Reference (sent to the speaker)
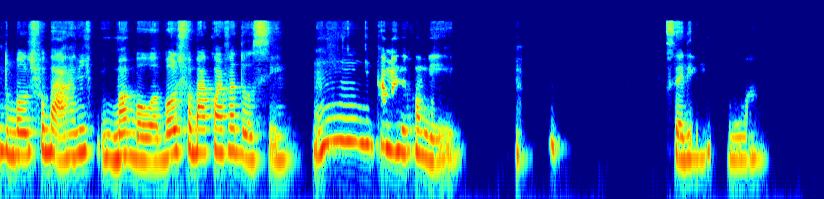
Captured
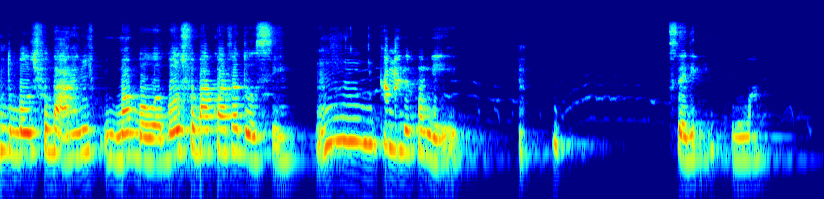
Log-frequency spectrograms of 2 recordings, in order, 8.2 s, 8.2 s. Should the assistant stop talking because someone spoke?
No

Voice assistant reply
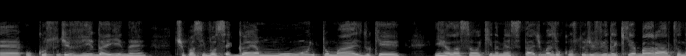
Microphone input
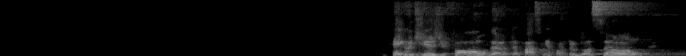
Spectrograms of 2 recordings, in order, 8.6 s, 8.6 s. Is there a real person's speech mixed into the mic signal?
Yes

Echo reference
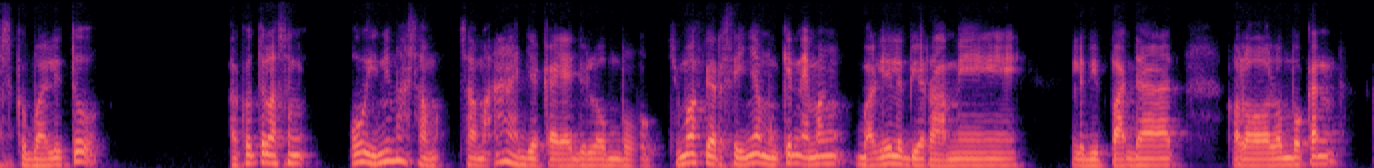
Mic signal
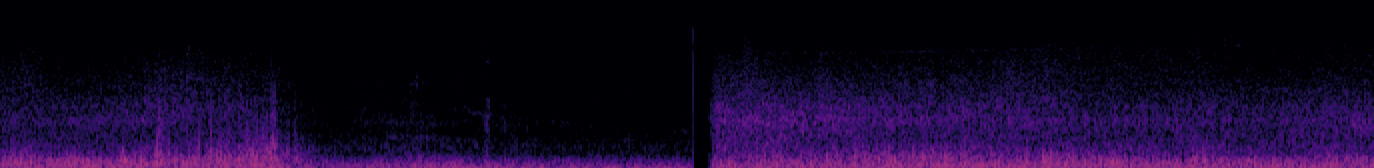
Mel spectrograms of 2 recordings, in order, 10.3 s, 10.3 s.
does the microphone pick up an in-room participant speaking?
No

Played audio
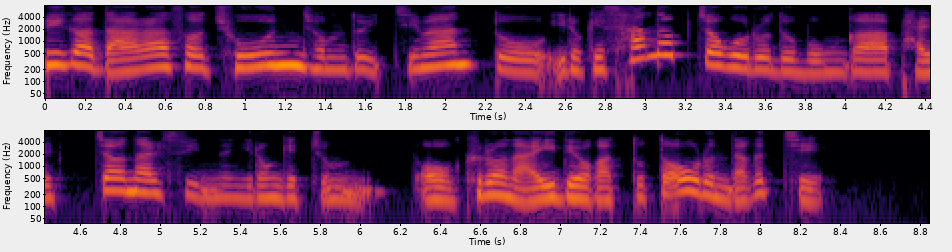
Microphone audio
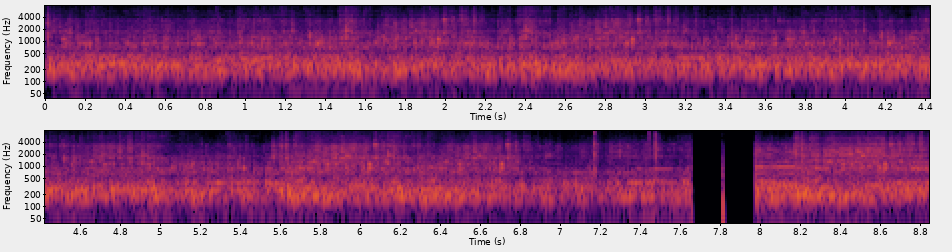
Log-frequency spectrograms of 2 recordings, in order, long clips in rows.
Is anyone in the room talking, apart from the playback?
No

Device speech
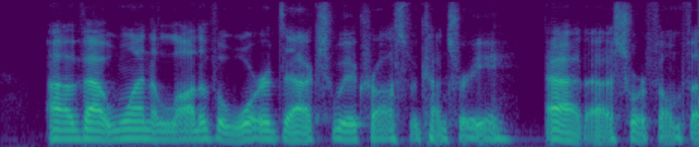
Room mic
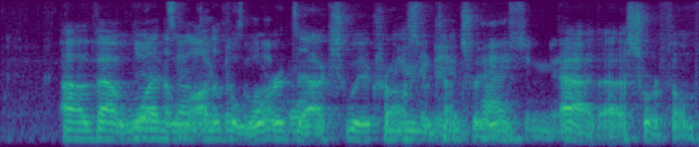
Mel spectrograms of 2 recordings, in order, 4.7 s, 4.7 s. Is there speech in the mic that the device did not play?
Yes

